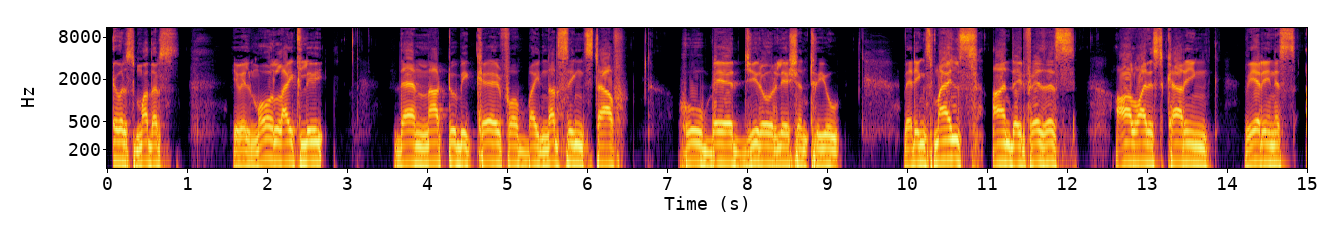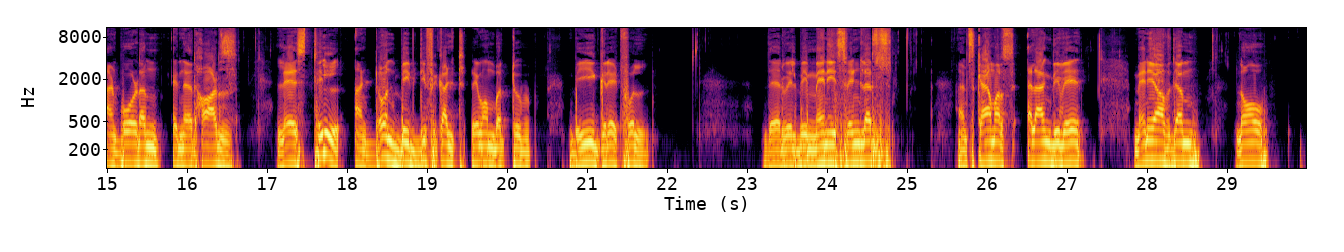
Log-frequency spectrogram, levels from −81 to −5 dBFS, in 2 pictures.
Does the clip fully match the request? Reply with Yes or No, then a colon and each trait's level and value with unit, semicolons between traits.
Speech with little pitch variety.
No: average, 3.3 semitones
